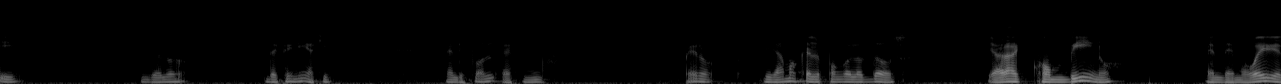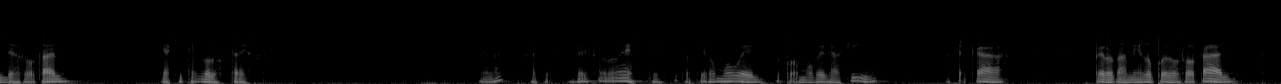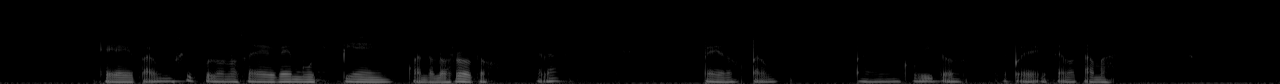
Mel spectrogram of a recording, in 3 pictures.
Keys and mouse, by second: 1.8-4.9 drag, 18.6 click, 20.4 click, 22.2 click, 24.4 click, 27.3 click, 29.1 click, 30.9 click, 37.2 click.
